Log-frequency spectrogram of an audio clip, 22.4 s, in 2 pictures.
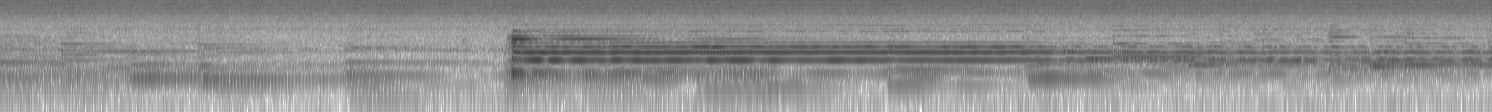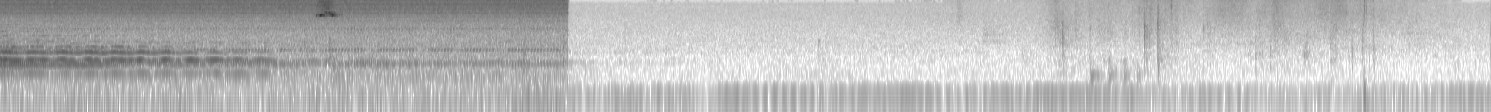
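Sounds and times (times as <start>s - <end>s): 
soprano choir singing: 0.0s - 15.5s.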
